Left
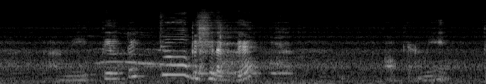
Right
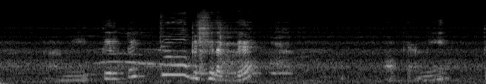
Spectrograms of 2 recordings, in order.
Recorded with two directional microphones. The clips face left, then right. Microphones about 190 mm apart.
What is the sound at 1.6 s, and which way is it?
Speech, 30° right (ahead or behind).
